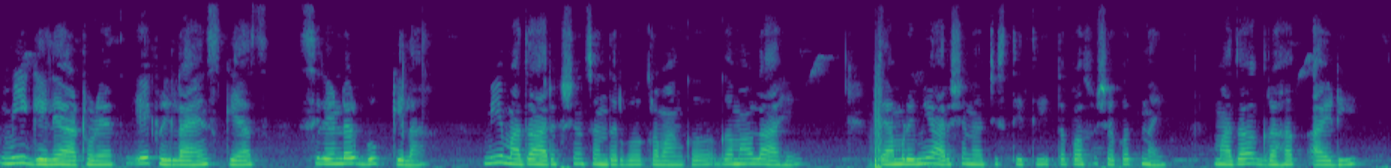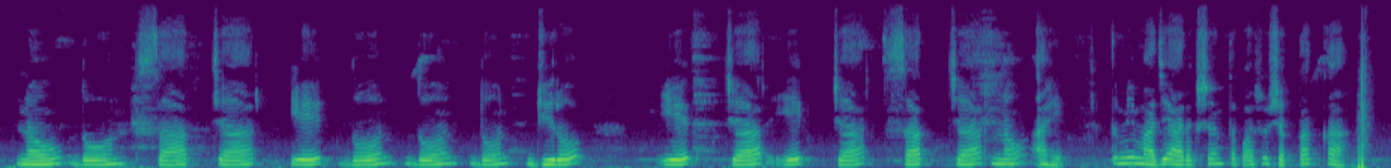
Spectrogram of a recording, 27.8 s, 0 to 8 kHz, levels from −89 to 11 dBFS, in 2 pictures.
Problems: constant background noise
